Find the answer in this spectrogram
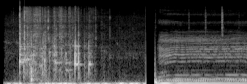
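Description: Wood cracking and splintering as a knife is driven into a bundle of firewood to split off kindling: a quick run of sharp cracks and snaps. It cuts off suddenly about one and a half seconds in, and music begins.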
